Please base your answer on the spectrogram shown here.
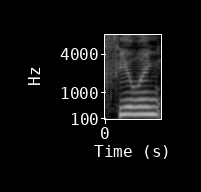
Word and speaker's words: feeling: But honestly, we rarely hit that harsh G sound at the end of feeling. We just say feelin'.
